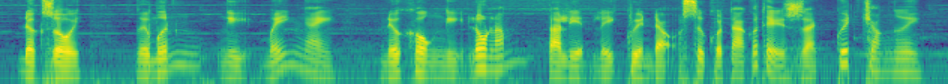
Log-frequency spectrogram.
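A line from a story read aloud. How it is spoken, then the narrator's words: Gentle speech. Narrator (Vietnamese): Nhược Lâm đạo sư ôn nhu nói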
